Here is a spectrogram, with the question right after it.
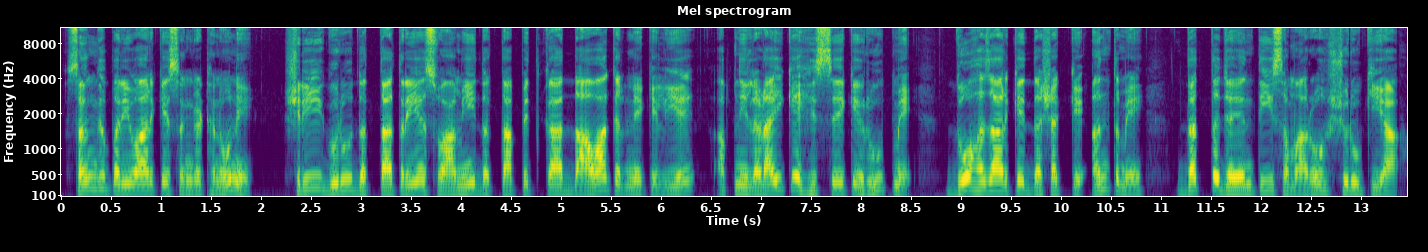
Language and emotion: Hindi, neutral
